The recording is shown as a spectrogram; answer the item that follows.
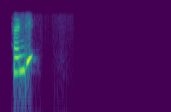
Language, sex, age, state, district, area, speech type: Dogri, female, 18-30, Jammu and Kashmir, Samba, rural, conversation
